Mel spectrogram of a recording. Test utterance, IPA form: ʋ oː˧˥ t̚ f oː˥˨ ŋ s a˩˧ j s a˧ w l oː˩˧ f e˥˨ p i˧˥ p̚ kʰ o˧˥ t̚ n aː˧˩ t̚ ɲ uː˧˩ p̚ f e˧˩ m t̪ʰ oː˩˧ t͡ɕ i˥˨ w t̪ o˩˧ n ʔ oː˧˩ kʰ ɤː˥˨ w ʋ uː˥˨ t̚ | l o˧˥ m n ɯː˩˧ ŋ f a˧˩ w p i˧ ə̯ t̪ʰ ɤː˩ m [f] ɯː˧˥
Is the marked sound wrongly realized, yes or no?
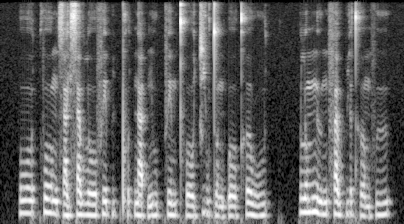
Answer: no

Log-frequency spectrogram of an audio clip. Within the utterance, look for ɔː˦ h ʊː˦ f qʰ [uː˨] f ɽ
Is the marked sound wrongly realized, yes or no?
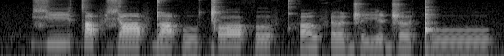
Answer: no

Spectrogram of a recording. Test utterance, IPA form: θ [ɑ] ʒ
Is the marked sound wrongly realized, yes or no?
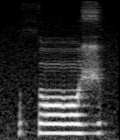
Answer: yes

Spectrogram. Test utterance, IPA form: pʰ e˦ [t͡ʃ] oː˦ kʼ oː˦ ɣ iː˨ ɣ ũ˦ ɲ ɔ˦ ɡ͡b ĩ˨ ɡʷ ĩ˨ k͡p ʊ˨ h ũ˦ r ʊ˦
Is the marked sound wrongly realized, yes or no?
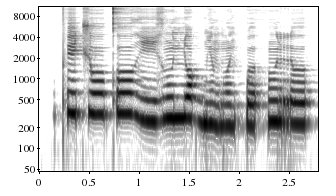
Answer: no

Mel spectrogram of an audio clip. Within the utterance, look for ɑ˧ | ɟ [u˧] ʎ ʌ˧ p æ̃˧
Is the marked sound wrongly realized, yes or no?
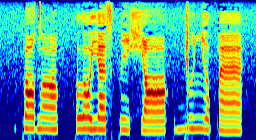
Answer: yes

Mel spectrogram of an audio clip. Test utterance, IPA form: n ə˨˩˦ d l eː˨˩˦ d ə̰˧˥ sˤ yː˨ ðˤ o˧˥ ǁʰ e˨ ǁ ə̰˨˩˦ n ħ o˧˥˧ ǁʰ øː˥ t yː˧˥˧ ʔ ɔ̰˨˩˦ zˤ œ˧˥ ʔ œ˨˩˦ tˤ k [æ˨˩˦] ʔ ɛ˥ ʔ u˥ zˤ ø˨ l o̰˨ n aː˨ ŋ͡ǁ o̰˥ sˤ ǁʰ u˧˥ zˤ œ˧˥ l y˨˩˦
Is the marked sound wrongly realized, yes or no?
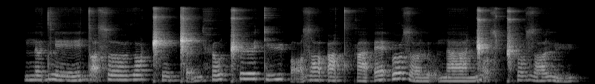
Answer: yes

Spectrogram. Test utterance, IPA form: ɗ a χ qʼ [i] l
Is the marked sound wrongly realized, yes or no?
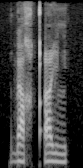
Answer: no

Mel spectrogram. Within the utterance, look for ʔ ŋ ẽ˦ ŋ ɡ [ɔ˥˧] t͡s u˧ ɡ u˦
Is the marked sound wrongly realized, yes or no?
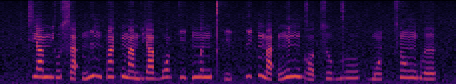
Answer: yes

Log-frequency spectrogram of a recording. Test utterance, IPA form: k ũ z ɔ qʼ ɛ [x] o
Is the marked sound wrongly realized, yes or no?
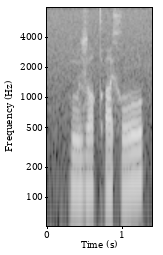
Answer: no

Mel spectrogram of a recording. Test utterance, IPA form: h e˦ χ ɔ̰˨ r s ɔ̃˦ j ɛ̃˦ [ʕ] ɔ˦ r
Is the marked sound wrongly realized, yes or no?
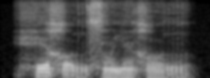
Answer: yes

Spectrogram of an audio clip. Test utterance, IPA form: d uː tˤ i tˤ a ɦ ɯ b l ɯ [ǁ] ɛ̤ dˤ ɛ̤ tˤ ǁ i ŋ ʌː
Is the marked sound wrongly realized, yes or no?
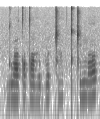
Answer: no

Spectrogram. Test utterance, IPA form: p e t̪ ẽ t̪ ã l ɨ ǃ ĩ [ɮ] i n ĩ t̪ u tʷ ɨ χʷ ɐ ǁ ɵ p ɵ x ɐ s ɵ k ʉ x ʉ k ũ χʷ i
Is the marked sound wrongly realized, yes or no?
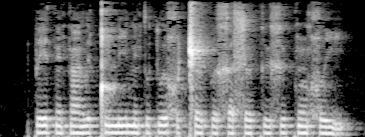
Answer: yes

